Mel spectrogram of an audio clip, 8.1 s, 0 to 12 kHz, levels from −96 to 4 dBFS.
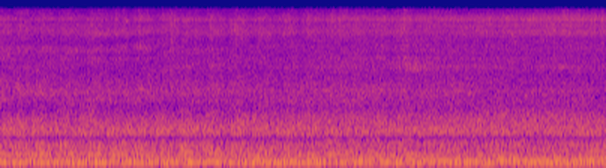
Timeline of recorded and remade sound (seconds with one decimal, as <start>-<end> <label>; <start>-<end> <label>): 0.0-8.1 recorded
